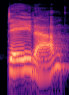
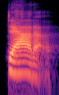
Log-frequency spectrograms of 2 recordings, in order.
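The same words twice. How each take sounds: First: The first vowel sounds like the one in day. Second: The first vowel sounds like the one in cat. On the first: "with the A as in day" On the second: "with A as in cat"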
